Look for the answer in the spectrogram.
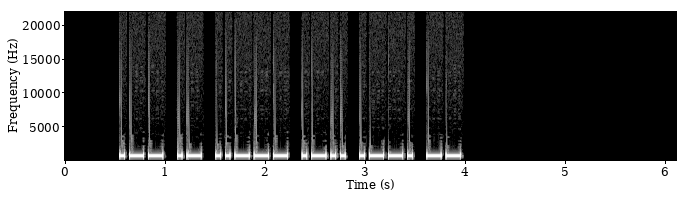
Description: Morse code, heard as a keyed tone, about 25 wpm, 700 Hz. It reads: WA2LPM
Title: USA Call Signs - 6 Characters - Repeated 3x - 25wpm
